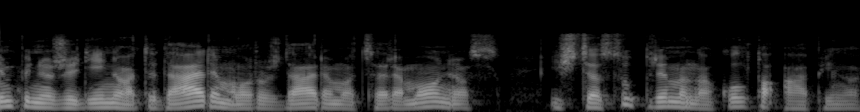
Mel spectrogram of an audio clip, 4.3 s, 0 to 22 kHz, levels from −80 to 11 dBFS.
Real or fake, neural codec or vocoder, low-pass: fake; vocoder, 22.05 kHz, 80 mel bands, Vocos; 7.2 kHz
